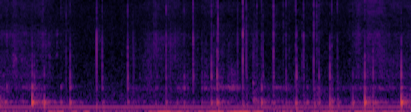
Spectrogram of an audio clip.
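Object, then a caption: Books with paper and cardboard covers. Books with paper and cardboard covers are tapped softly with the fingers, without talking. Quick, dull, low-pitched taps come in an irregular patter and die away almost at once, over a faint steady low hum.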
